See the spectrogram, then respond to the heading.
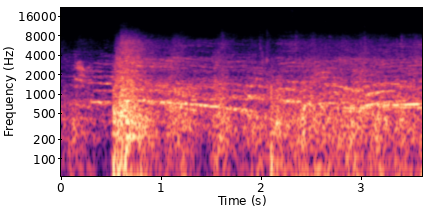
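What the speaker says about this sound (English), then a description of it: "The crowd becoming alive." Crowd at a live indie wrestling match roars and cheers after a loud slam on the ring, the sustained noisy crowd swell carrying on steadily after the impact.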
